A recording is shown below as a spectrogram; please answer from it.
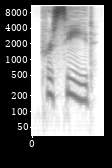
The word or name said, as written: precede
